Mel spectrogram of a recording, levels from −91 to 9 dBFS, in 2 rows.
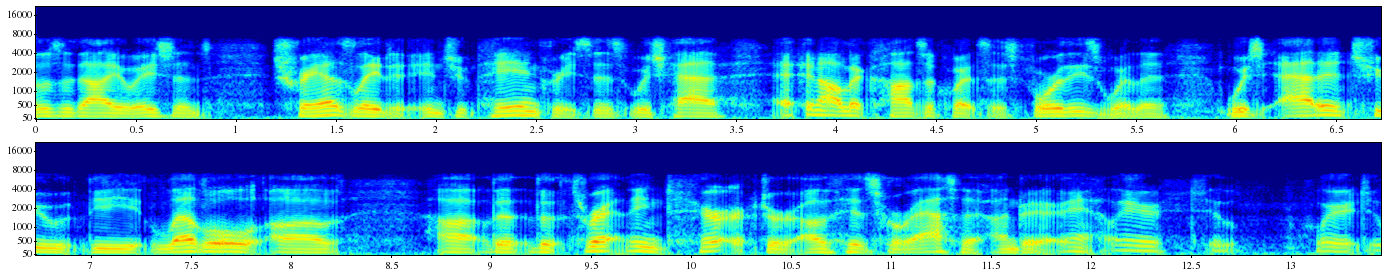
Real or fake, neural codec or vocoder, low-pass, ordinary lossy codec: fake; autoencoder, 22.05 kHz, a latent of 192 numbers a frame, VITS, trained on many speakers; 7.2 kHz; Opus, 32 kbps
